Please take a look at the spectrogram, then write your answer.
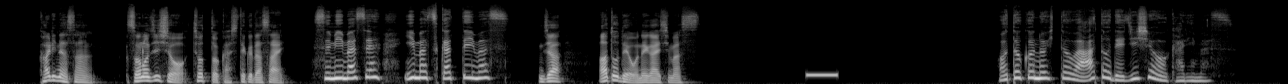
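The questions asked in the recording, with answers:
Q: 男の人は後で辞書を借ります。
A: ○(正しい)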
